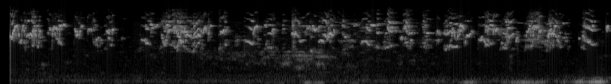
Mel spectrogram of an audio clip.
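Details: Java sparrow calling: a dense, continuous stream of high, thin chirps and twittering notes with only brief pauses, with faint low thumps beneath.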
